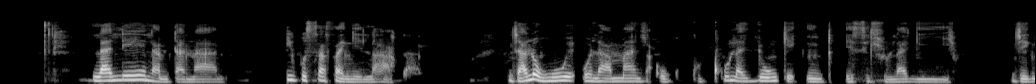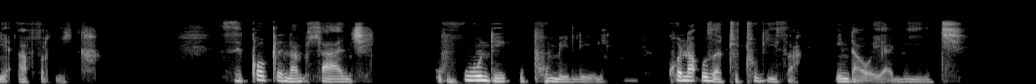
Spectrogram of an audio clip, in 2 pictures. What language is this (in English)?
North Ndebele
